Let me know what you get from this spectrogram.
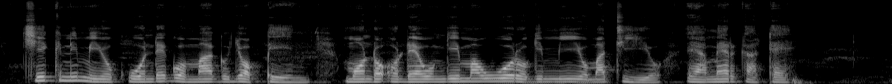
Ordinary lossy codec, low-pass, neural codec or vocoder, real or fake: none; none; none; real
